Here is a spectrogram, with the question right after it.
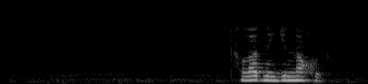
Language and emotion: Russian, angry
